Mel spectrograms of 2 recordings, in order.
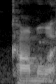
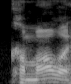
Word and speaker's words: Kamala: you why you're voting for Kamala Harris?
